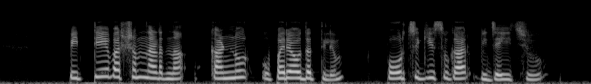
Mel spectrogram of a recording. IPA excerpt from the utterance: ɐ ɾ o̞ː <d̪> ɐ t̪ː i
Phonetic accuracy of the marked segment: correct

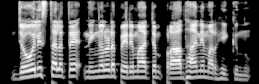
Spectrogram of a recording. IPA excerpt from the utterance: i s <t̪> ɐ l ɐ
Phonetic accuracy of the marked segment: incorrect: t̪ʰ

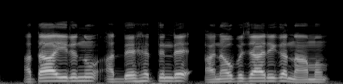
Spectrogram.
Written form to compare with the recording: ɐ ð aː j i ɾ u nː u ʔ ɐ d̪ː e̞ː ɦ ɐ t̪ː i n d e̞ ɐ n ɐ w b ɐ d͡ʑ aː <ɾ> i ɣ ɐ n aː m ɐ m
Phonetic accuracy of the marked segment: correct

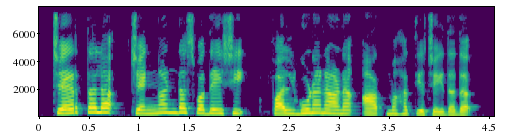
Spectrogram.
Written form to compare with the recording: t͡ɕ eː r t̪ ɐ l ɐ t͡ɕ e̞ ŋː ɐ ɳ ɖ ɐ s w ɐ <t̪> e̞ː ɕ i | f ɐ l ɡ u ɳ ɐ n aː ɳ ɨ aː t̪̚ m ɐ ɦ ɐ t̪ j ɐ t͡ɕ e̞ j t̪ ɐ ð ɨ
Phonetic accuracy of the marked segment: incorrect: d̪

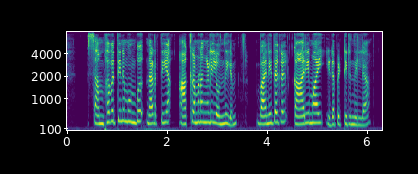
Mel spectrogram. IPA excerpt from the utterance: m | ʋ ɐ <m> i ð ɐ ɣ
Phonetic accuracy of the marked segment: incorrect: n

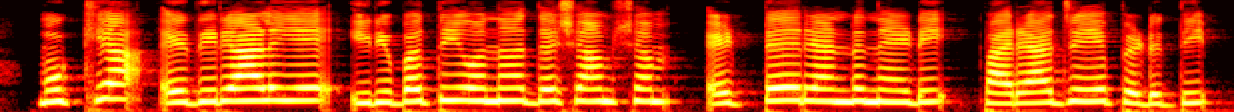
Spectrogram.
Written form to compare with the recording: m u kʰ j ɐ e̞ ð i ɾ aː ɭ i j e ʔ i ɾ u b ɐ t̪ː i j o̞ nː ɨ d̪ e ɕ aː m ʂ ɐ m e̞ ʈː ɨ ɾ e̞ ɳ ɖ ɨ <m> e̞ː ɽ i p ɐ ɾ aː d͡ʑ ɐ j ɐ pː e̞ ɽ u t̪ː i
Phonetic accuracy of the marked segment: incorrect: n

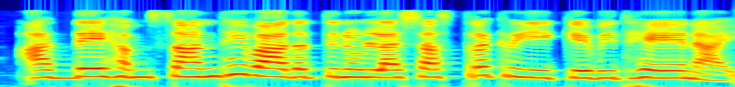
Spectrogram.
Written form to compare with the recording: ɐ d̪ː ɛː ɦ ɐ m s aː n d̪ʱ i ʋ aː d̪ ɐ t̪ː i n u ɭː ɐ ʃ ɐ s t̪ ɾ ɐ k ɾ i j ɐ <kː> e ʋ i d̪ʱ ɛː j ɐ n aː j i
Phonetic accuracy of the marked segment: correct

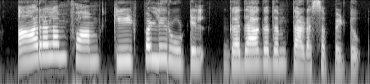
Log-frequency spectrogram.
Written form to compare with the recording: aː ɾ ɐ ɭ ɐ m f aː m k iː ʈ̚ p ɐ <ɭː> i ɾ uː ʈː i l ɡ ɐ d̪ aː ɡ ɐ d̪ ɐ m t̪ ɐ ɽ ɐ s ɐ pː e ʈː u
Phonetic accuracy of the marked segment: correct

